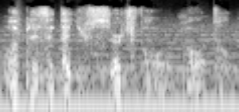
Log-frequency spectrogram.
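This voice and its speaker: A man, the game master, voicing a huge tentacled sea creature whose magically amplified, booming voice echoes inside its listeners' heads as it slowly and solemnly questions mortals. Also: sharp tone, faint music behind. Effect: magically amplified booming voice echoing in listeners' heads.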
